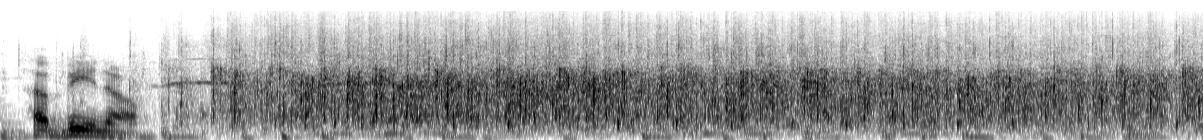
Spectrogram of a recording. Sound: cheers and applause

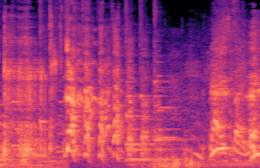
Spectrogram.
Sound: laughing

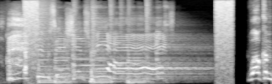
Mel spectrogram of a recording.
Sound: they laugh; white noise

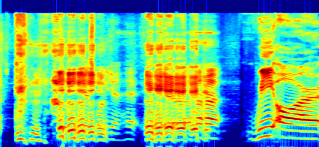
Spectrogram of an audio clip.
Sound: laughs

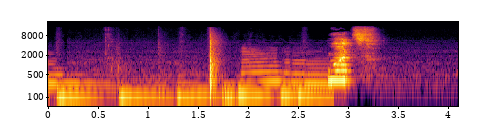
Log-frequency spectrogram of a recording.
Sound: slapping of arms

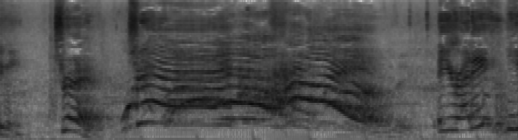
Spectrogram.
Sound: everyone cheers

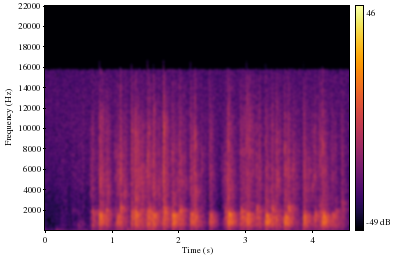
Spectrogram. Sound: applause

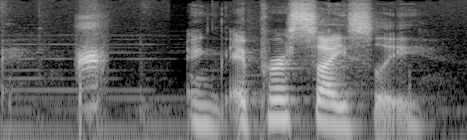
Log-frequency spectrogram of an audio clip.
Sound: qUAcK

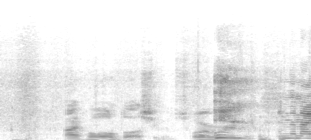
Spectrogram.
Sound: laughs

